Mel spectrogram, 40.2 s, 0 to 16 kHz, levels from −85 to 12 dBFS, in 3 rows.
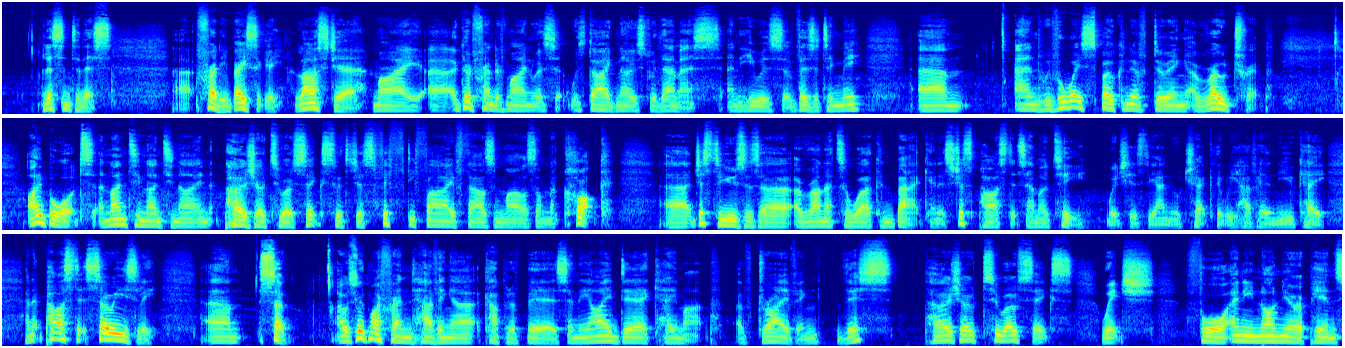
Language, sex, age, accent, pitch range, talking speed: English, male, 30-49, British, 95-120 Hz, 165 wpm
